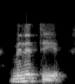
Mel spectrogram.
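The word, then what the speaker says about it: Ménétrier: Puede corresponder a la famosa enfermedad de Ménetrier, tengo entendido que se pronuncia, yo no soy francés, Ménetrier, y o síndrome de Soligner-Ellison, que es otra enfermedad completamente distinta.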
